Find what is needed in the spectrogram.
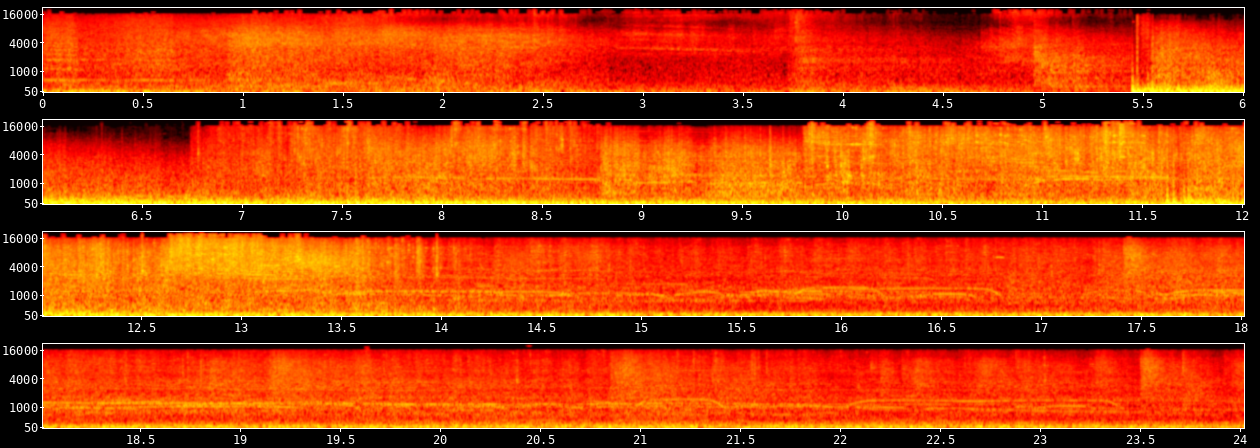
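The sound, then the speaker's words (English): Missile impact explosion on a base struck by cruise missiles: a low rumble gives way to a sudden heavy boom, then a sustained loud roar fills the rest. “Sir, we need to brace ourselves for impact. Like now. No time. If we get hit, so be it.”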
